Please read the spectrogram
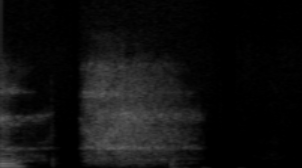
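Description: A woman's short, soft breathy sigh into a close microphone, about half a second in, just after the end of a murmured "mm-hmm".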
